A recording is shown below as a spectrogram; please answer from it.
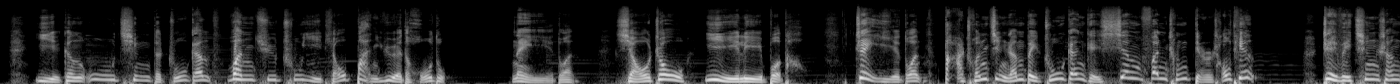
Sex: male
